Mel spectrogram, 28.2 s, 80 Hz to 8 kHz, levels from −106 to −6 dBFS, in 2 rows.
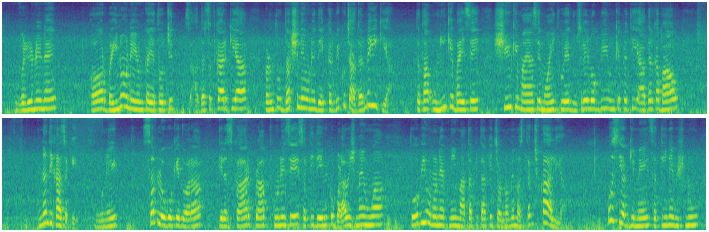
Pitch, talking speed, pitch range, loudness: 215 Hz, 160 wpm, 200-230 Hz, -16 LUFS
